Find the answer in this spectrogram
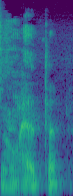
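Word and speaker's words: Snøhetta: Snohetta. I wanted to say Odetta, but it's Snohetta.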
